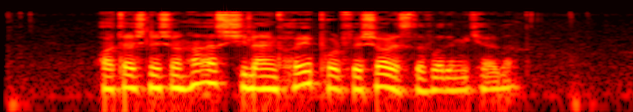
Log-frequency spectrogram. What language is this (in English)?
Persian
